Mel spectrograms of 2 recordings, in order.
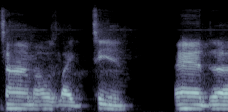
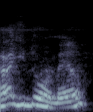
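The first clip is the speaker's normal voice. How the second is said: manager's greeting; 8 semitones higher than usual. Retold or imitated. Manager greeting grandmother at the table, high-pitched imitation. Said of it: "the manager comes over and says".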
